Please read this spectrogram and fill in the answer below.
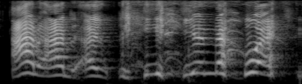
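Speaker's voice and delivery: high, loud words breaking into a laugh. Real, not acted. Laughing at her own rant.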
